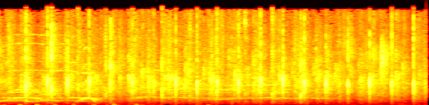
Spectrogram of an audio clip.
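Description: Sustained applause from a studio audience welcoming actor and presenter Juan Rabonet, dense overlapping claps at a steady, fairly loud level, with faint voices and a few whoops mixed in.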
